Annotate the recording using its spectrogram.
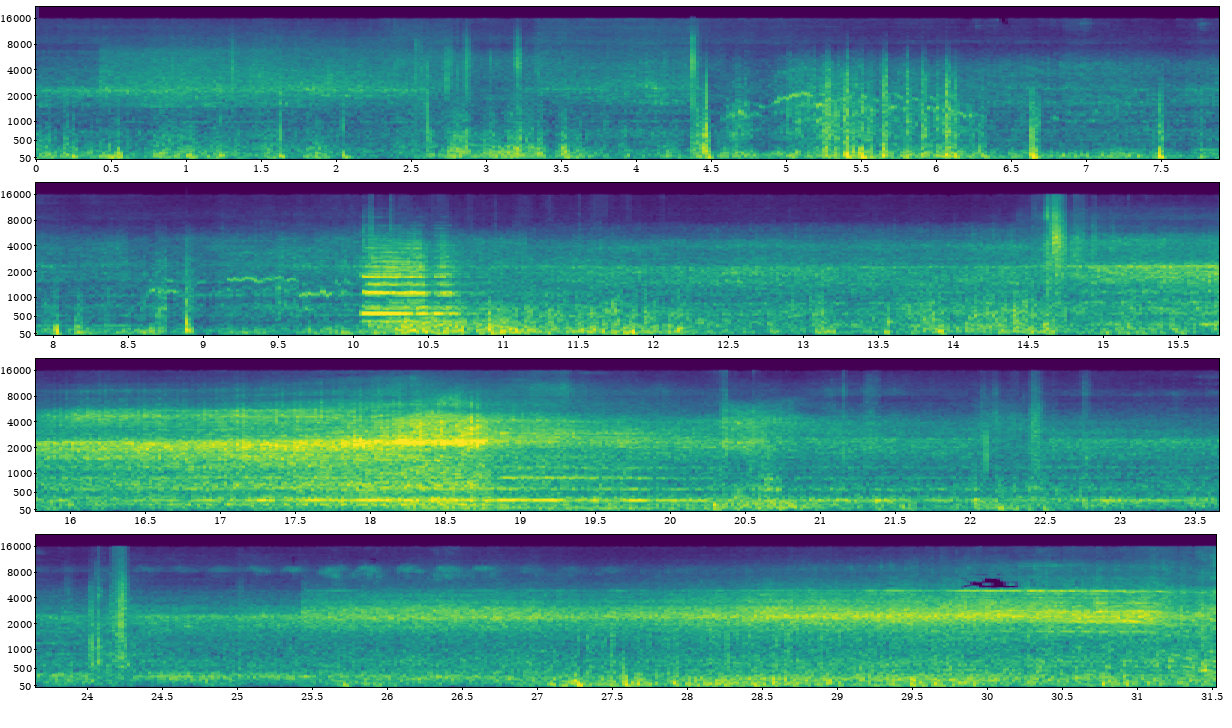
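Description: Diesel freight locomotive (GL class) giving a short horn blast about ten seconds in, then its engine rumble building as it approaches and passes beneath, loudest a little past halfway, with the train running on steadily behind it.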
